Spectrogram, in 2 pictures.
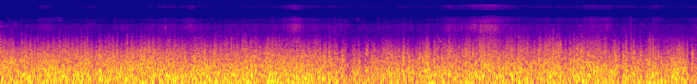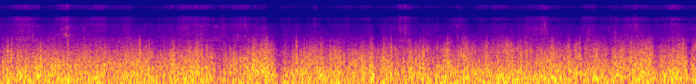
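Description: Strong wind buffets outdoors with a steady low rumble.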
